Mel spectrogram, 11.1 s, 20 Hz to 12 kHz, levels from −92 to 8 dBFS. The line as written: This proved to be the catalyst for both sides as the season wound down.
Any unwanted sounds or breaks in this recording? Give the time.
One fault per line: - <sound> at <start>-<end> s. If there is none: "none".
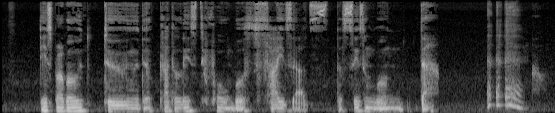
- throat clearing at 9.7-10.6 s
